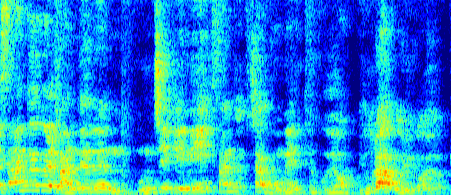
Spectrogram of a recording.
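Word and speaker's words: μ: 뮤라고 읽어요.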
